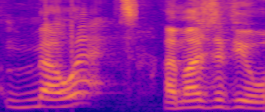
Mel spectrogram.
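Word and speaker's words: Moët: Actually, I think you'll find it pronounced Moet.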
